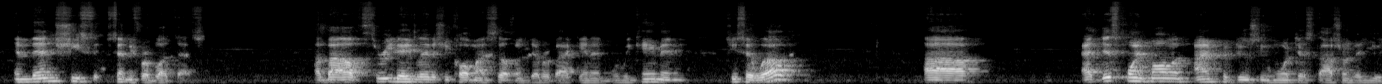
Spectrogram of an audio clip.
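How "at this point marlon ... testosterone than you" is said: ordinary talk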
